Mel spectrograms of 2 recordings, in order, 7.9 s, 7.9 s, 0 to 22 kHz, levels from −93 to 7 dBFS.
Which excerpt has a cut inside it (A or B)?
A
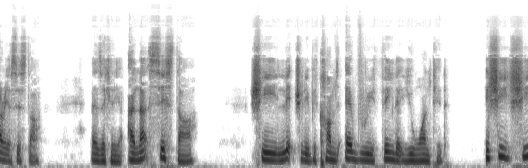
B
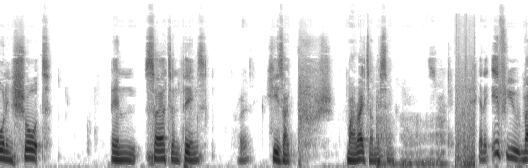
B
